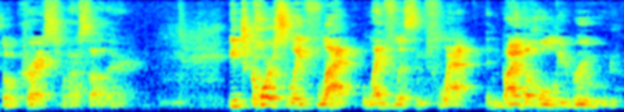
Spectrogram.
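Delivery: verse recital with a sharp rise on Oh Christ; heightened reading of ballad verse; dramatic poem reading. Acted. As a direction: read it as the haunted mariner. Rereads stanza aloud.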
